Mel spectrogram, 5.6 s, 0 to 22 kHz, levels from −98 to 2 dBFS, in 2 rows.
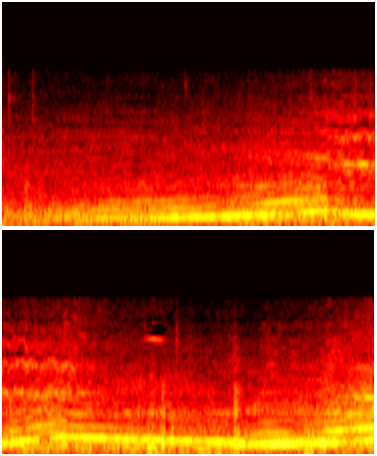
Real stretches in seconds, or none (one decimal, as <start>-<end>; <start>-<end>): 0.0-0.4; 1.3-5.6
